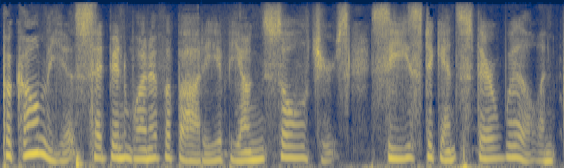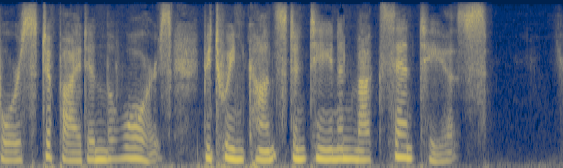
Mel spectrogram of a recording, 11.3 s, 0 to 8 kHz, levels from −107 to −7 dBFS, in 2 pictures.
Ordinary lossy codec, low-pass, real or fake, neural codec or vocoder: AAC, 48 kbps; 7.2 kHz; real; none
